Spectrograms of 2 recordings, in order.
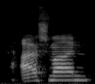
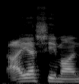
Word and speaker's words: Ayashimon: But yeah, anyway, Ashman is kind of, let me pronounce it right. Ayashimon, yeah, that's okay.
